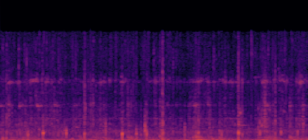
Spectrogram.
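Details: A horse pulls a carriage through rain. Distinct hoof knocks land roughly every half second amid dense rain patter and low rumbling.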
